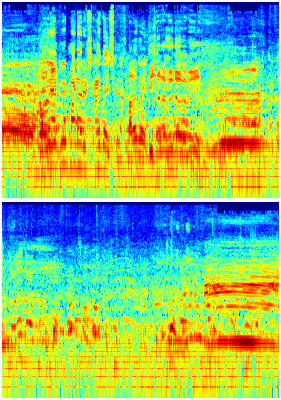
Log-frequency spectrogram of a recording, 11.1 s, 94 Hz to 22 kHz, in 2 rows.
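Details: Young cattle calves on sale at the Aftabganj livestock market, Dinajpur, Bangladesh, on a Saturday in March 2025. Moos sound at the start and again near the end, mixed with steady bargaining voices and crowd chatter.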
